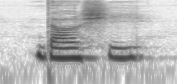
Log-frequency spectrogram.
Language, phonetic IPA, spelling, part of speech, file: Czech, [ˈdalʃiː], další, adjective, Cs-další.ogg
- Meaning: 1. another 2. next 3. further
